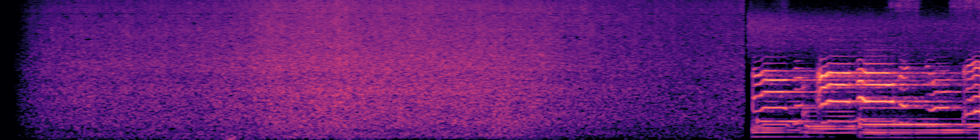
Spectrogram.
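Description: Steady rushing water noise that swells and then eases off, cut off abruptly about nine seconds in by loud music: a moving melody over held low notes.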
